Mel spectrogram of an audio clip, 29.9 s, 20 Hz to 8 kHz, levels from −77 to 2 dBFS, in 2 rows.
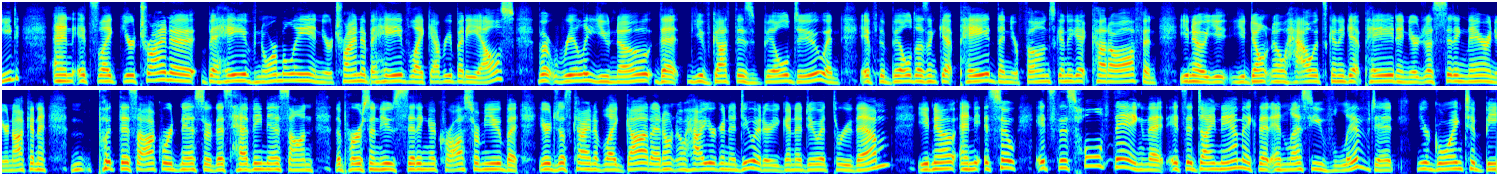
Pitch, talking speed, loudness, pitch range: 200 Hz, 245 wpm, -19 LUFS, 190-215 Hz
